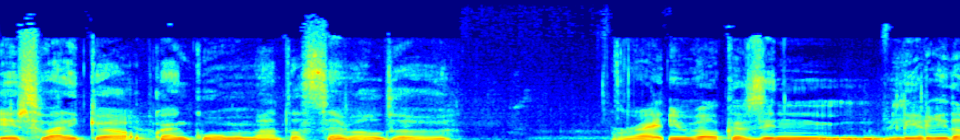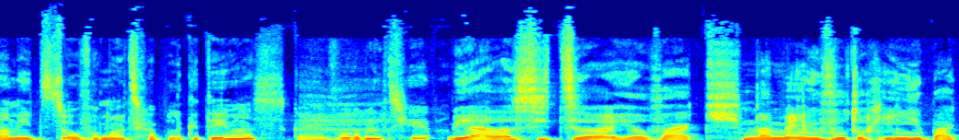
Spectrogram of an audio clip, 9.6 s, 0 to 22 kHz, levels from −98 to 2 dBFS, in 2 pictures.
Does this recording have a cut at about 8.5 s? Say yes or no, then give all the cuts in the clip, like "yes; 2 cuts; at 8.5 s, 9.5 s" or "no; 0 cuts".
no; 1 cut; at 3.3 s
